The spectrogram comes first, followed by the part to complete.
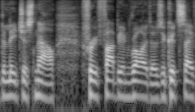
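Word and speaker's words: Fabian Rieder: Is that how you say it, Fabian Ryder?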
